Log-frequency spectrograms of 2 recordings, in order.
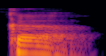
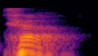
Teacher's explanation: the lighter pronunciation letter K is the Alpa Prana, and the heavier pronunciation with the puff of air when you're pronouncing the letter K, that is called the Mahaprana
